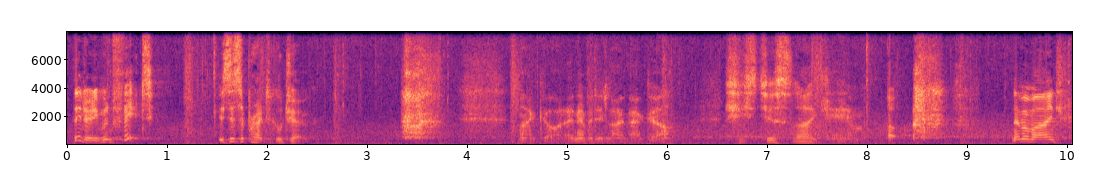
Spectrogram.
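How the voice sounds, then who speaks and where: A man's voice: medium pitch, huge pitch swings, measured pace, pauses often, background noise. A man playing a haughty, scheming treasure hunter in a video game, with a theatrical, smug and disdainful delivery. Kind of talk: video game cutscene acting.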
